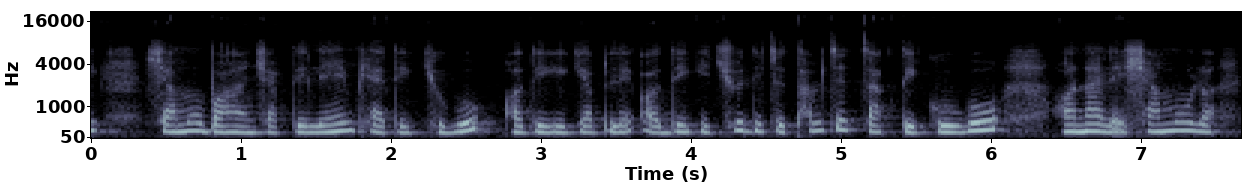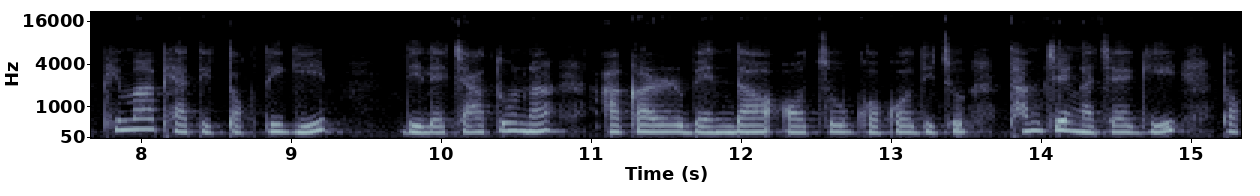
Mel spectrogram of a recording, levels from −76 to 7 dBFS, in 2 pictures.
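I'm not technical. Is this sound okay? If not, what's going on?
No. From start to finish, the speech sounds gritty and plainly damaged. The crisp top end drops out and flickers. This is Bluetooth SBC compression, likely from sending the audio over a wireless link that squeezes it hard and throws away the finest detail.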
